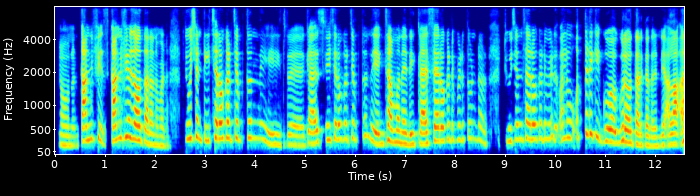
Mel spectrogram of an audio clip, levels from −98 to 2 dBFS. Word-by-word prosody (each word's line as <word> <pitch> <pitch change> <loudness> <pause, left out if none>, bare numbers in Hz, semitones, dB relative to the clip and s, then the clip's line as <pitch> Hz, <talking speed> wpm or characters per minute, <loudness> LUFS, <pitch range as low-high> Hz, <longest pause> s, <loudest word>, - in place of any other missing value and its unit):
అవునండి. 185 -1 -8
కన్‌ఫీస్ 290 -1 +2
confuse 335 +3 +5
అవుతారన్నమాట. 210 - +1 0.3
Tuition 320 0 0
teacher 315 +4 +4
ఒకటి 330 -2 +1
చెప్తుంది. 330 0 -5 0.2
ఈ 205 -1 -8
చ - - -32 0.4
క్లాస్ 235 +2 -1
టీచర్ 295 +1 -2
ఒకటి 315 -1 -9
చెప్తుంది. 325 +1 -9
ఎగ్జామ్ 250 +3 +2
అనేది 215 -3 0
క్లాస్ 220 +1 +2
సార్ 275 0 +4
ఒకటి 305 0 -7
పెడుతుంటాడు. 295 -5 -11 0.4
ట్యూషన్ 295 +3 -7
సార్ 305 -1 +2
ఒకటి 310 0 -8
పె 370 - -7 0.2
వాళ్ళు 335 +3 -4 0.2
ఒత్తిడికి 405 0 +1
గు 265 - +1 0.3
గురవుతారు 230 -6 +3
కదండీ. 175 +1 -4
అలా. 215 +1 +5
ఆ! - - +6
290 Hz, 150 wpm, -22 LUFS, 225-320 Hz, 0.4 s, ఆ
